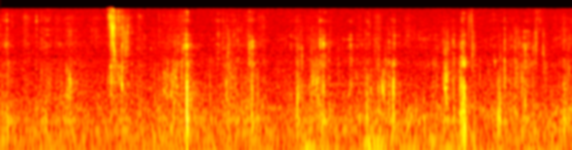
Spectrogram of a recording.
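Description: Close-miked chewing of a mouthful of sushi roll: soft wet mouth clicks and smacks, two sharper ones about a second in and a few more near the end.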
